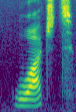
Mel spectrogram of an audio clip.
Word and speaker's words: watched: it we have here watched watched with a t we have after that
